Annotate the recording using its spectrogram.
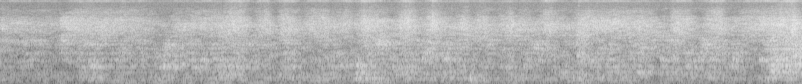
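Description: A hand-held duster wiped back and forth across a whiteboard: a steady rubbing hiss made of many quick, repeated strokes.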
